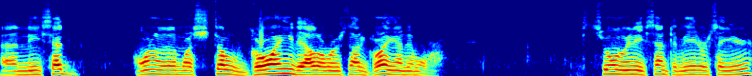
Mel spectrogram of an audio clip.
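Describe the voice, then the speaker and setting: Speaking at a moderate pace, a man with a high voice keeps a fairly even intonation and takes long, frequent pauses. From Canadian Arctic, western Inuit coast. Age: 80s+. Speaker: elder. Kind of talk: interview.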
